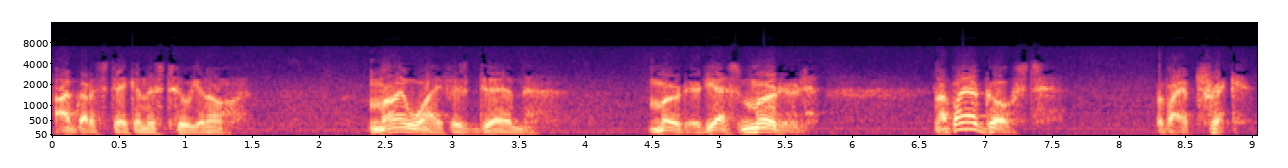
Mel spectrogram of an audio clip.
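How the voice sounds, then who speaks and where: An actor playing a blunt, practical businessman with a husky voice and a forceful, combative manner in an old radio drama. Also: a bass voice, wildly swooping pitch, measured pace, pauses often, heavily acted. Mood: determined. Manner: forceful, emphatic, rhetorical. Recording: tinny, narrow old radio recording.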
